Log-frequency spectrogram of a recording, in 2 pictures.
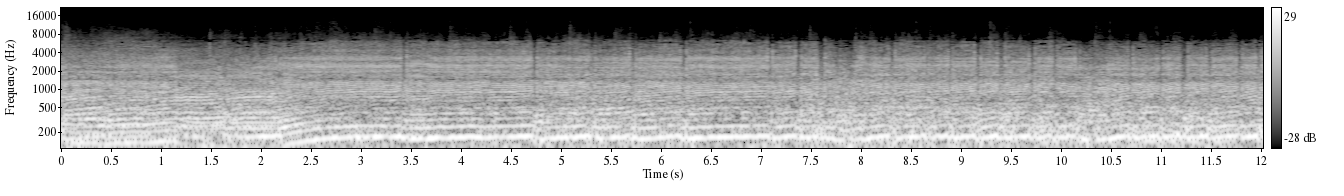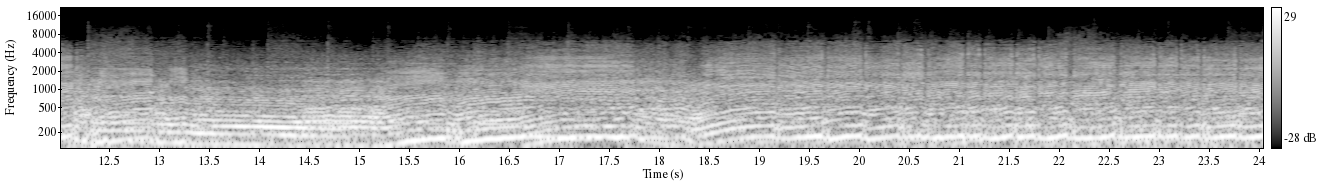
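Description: A car drifts with its engine roaring loud and continuous. The revs rise and fall throughout, with faint tire squeal in places.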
